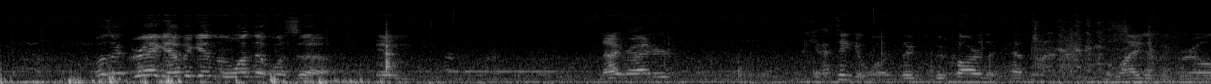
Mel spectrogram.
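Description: A man speaks calmly nearby outdoors.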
